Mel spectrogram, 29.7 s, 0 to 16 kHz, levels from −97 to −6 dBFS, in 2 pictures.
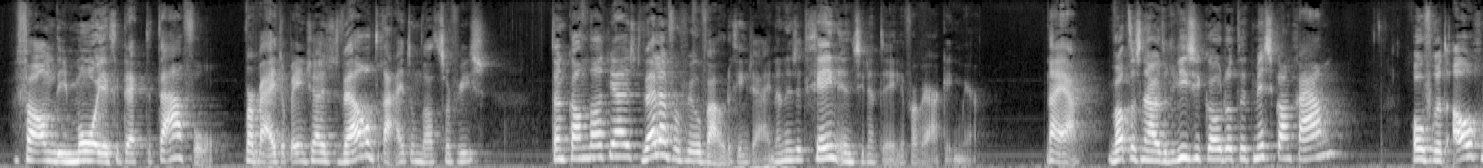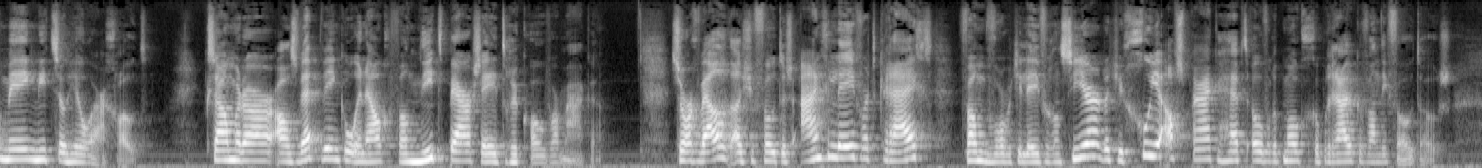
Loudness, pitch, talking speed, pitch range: -15 LUFS, 185 Hz, 180 wpm, 165-220 Hz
